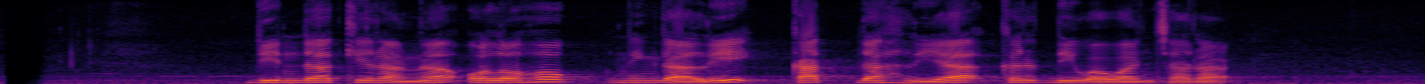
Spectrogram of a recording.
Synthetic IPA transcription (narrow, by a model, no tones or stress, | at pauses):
dindakiɾaŋaʔɔlɔɦɔk̚niŋɡalikat̪̚daɦliakɨrdiwawaɲt͡ʃaɾa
